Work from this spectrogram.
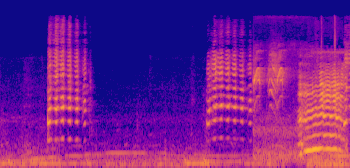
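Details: Goat bleating to call the herd, a tremulous nasal cry, a gap, then two more bleats, the last loud and drawn out, over a low steady hum.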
